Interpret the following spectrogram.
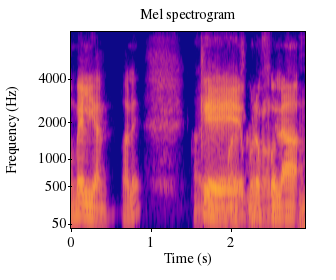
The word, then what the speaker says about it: Melian: melian que por cierto lo pronuncian mal porque que yo sepa no no es melian que es como dice como dice sino melian vale que bueno fue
